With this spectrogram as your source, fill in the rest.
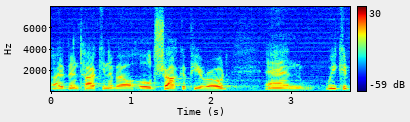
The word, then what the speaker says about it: Shakopee: or Sak pedon and Americans came to call them phonetically Shakopee so this uh the community the place became known as the city of Shakopee so a place name named after a person so you can see that an indigenous name has been changed the intention of it isn't really correct phonetically it's not quite correct but this is a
